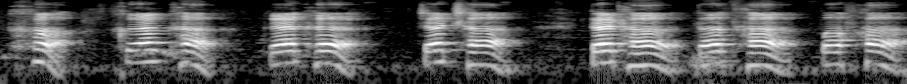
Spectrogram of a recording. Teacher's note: उच्चार म्हणजे थोडासा ह चा वापर करून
